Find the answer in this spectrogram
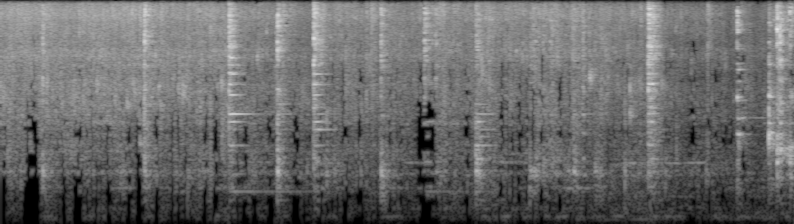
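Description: Shredded chicken sizzling in hot oil in a wok, stirred with a perforated metal spatula. A steady frying hiss runs under frequent sharp clicks and scrapes of the spatula against the pan, with a few louder knocks near the end.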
